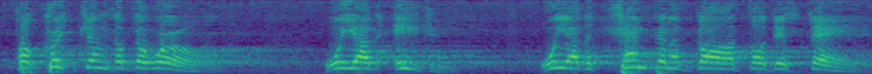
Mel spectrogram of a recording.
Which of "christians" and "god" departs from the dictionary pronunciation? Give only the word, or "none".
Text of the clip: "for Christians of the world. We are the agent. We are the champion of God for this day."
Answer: none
